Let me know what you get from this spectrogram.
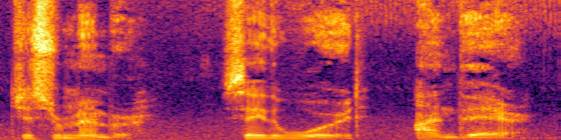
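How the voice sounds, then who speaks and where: An actor playing a tough but loyal and reassuring mercenary in a video game, speaking in clipped phrases. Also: male voice, low-pitched, steady tone, unhurried, a little mellow, slight background noise. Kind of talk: dramatic video game acting.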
